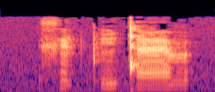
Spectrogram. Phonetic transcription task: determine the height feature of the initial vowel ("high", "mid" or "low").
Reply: mid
